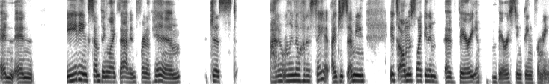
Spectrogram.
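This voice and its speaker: A woman's fairly low voice with ordinary pitch variation, moderate pace and long, frequent pauses, dry and close with no echo. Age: 50s. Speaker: coaching client. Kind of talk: personal testimony in coaching session.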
